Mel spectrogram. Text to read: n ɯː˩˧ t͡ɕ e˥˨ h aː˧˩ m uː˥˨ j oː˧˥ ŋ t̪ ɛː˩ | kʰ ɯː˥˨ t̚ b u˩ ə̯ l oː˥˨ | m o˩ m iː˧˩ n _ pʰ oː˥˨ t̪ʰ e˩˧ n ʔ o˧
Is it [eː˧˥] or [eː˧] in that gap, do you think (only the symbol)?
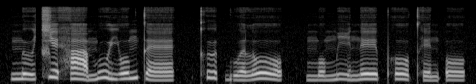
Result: eː˧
